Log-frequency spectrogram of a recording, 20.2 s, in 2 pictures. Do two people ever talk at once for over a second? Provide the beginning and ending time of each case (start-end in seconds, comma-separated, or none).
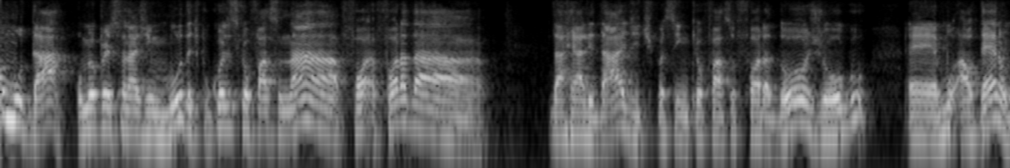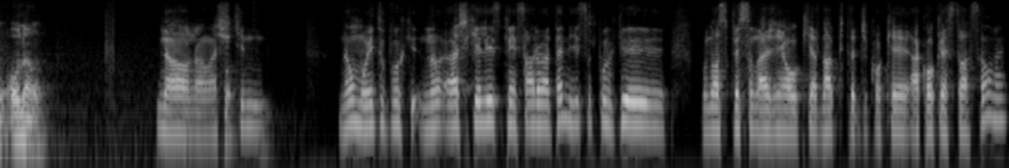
none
